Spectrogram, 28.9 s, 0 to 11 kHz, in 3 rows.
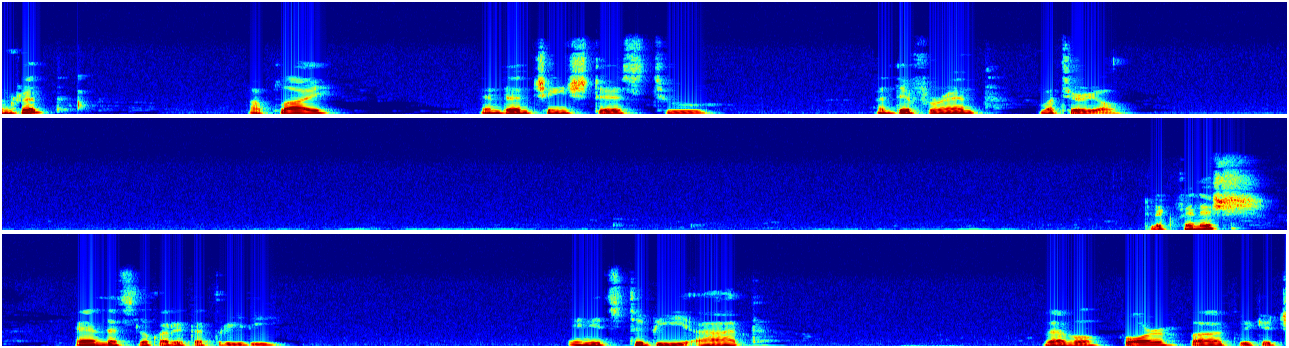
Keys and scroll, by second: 0.0-0.1 typing, 4.1-4.8 typing.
